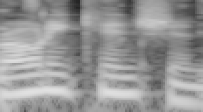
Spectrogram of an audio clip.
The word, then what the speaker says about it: Rurouni Kenshin: Rurouni Kenshin.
